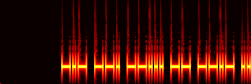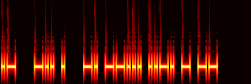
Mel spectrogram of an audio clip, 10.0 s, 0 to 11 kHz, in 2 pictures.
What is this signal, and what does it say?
Morse code, heard as a keyed tone, about 22 wpm, 700 Hz. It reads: KG7MQV DE N7FTM
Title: USA Callsign DE Callsign 22wpm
